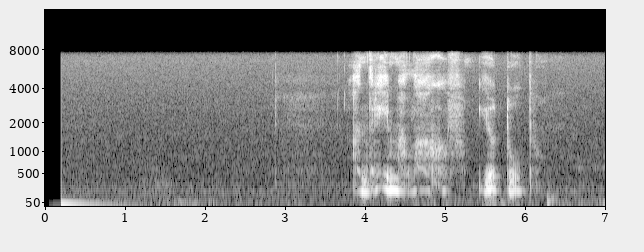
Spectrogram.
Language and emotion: Russian, sad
